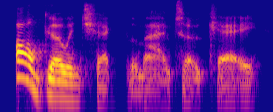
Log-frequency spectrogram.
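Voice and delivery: slow, patronizing, condescending tone. Retelling how they answered a girlfriend's offer: retelling a patronizing remark. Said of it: "very patronizingly".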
